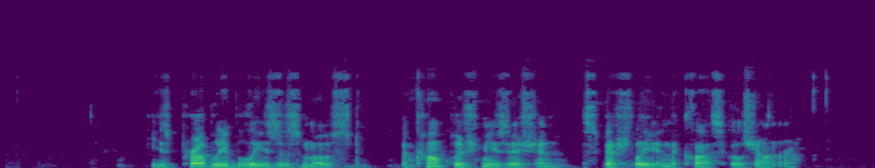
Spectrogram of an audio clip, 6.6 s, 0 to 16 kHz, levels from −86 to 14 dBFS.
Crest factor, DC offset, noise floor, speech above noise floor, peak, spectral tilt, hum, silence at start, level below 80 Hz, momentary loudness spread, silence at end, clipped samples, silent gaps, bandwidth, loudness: 20 dB; under 0.1%; -76 dBFS; 55 dB; -2 dBFS; -5.5 dB/octave; none; 1.15 s; -52 dBFS; 17 LU; 0.6 s; under 0.1%; none; 9.4 kHz; -21 LUFS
